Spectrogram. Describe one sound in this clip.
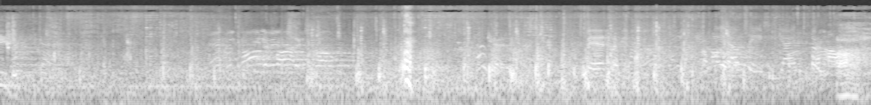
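Footsteps crunch on the ground as someone walks.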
